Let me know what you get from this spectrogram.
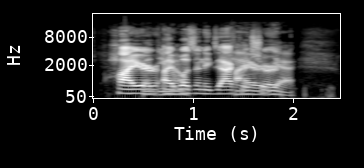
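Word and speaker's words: Hehir: Jason, do you know how to pronounce his last name? Jason Hare. Higher.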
